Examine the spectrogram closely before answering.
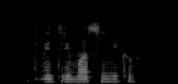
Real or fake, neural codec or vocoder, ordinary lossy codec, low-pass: real; none; MP3, 64 kbps; 7.2 kHz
